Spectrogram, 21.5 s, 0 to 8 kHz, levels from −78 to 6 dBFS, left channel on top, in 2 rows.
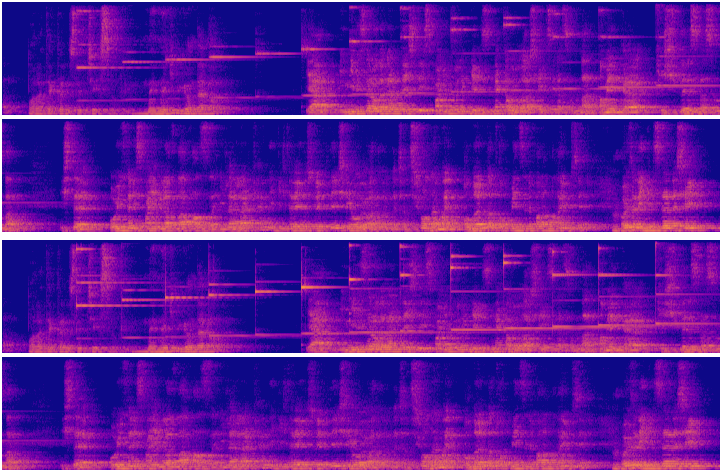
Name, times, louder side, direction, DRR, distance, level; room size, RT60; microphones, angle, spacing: voice 1, 0.4-3.3 19.9-20.2, right 1 dB, ahead, -1 dB, 0.3 m, -32 dB
sound 1, 1.1-11.4, right 8 dB, 85° right, 0.4 m, -34 dB
voice 2, 4.6-11.0 11.6-12.1 12.4-21.2, left 1 dB, 70° left, -4 dB, 1.1 m, -27 dB
3.7 x 3.3 x 3.7 m, 1.4 s
head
